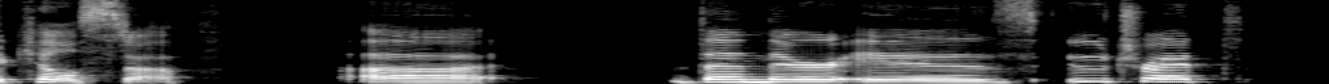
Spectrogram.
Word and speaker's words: Uhtred: Okay, so I know how to say this name because there is a TV show called The Lost Kingdom, and there is a dude in that whose name is Uhtred, son of Uhtred.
